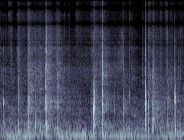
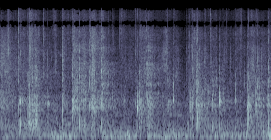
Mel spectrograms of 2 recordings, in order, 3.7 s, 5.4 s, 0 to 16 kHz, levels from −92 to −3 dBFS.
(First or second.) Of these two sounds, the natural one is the second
